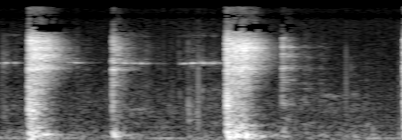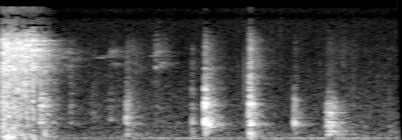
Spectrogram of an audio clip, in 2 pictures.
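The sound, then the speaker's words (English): Heavy metallic blows and clanks as the lock of an iron box is broken: a few loud strikes stand out among many smaller knocks, rattles and scrapes, with no voices. “An iron box. Sergeant, break the lock.”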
